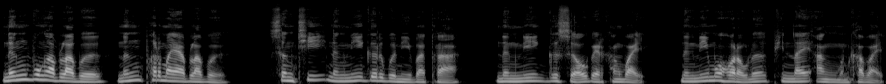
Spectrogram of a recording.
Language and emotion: Bodo, neutral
